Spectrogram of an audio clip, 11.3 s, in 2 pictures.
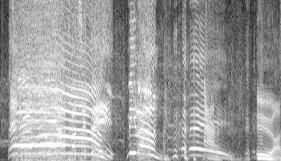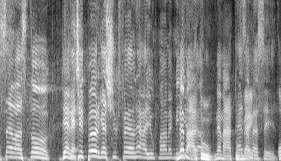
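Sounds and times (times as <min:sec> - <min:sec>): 
crowd of girls screaming and cheering: 0:00.0 - 0:04.4
laughter: 0:03.0 - 0:06.4
speech: 0:03.1 - 0:11.2.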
